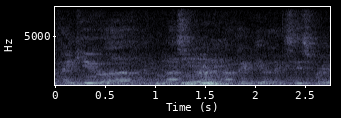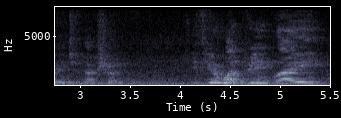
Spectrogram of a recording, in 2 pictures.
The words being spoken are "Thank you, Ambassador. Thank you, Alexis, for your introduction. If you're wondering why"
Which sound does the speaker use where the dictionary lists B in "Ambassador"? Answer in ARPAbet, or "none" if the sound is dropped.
none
